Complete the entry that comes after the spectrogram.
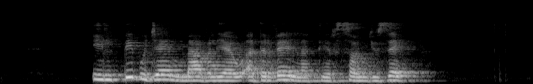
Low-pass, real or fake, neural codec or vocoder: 7.2 kHz; real; none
